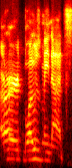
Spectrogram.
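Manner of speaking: hammy pirate voice. Repeating the other speaker's phrase to tease him, in a pirate voice. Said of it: "You sound like you're a some kind of pirate".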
